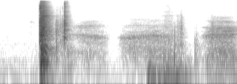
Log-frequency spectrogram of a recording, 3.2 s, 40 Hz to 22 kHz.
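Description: An ASG Mk23 airsoft pistol fires one sharp, loud shot with a quick follow-up crack, then quiet handling noise.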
